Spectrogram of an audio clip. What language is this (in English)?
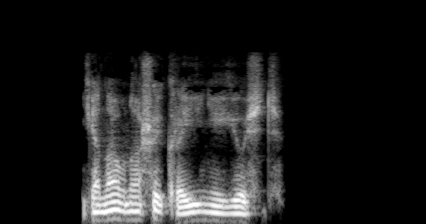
Belarusian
